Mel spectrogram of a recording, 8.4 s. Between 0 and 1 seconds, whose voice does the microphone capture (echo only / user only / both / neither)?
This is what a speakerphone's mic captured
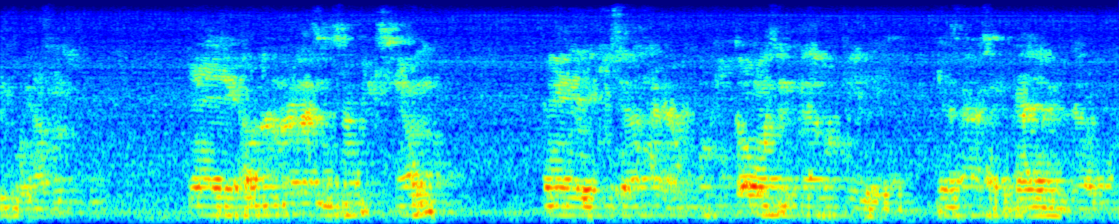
echo only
